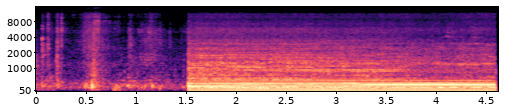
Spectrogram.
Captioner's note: boat engine roaring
